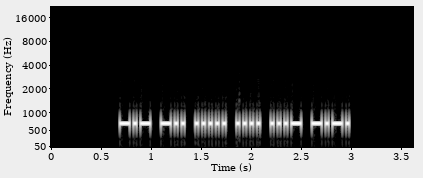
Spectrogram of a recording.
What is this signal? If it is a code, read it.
Morse code, heard as a keyed tone, about 45 wpm, 700 Hz. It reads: KD5HVC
